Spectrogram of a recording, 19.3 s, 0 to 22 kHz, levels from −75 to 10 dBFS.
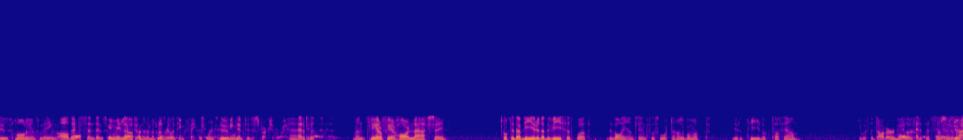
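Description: Right at the start, 0.10 to 0.16 s, the talker dips by roughly 5 dB. That's speech suppressed in double talk: the echo canceller likely couldn't tell its own talker from the far end coming out of the loudspeaker, so it ducked everything. Straight after, 0.17 to 0.46 s, there's a faint echo leak, a copy trailing by 256 ms at about 25 dB under the voice. The far end's canceller likely let some of its loudspeaker pickup back into the mic.

From 1.14 to 4.16 s the suppression gets heavy. The voice is pushed down, about two seconds' worth in total, with drops as deep as roughly 35 dB. Overlapping that, 1.5 to 6.75 s, the echo comes back stronger, delayed 263 ms and about 15 dB down, so you hear a double behind the speech.

At 4.84 to 5.21 s the background gets gated by the echo canceller. The room tone dips about 13 dB for a moment, roughly 300 ms of it, then comes back once the canceller lets go. 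At 6.24 to 6.33 s there's another quick double-talk duck of around 10 dB.

At the tail, 17.61 to 19.23 s, the echo leak is loud, only about 5 dB below the voice, at a 287 ms delay. From 17.77 s to the end, the double-talk suppression knocks roughly 0.4 s of speech down by up to about 15 dB. All of this sits inside the narrowband AMR phone band, nothing above 3.8 kHz.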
